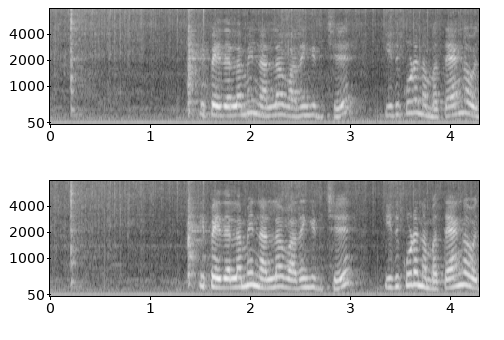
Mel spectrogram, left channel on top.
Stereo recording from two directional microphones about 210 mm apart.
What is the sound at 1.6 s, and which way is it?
Sizzle, 50° right (ahead or behind).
